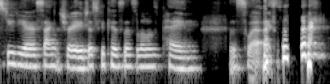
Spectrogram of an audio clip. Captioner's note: laughing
